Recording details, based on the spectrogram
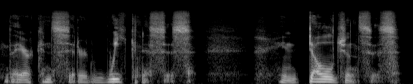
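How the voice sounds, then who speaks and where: A man voicing a centuries-old, proud, brooding vampire lord confessing love in a whispered role-play, husky and breathy, with halting, intense delivery and dramatic pauses. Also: fairly low pitch, a bit bright, dry recording, studio quality, exaggerated voice. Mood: proud, guarded.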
